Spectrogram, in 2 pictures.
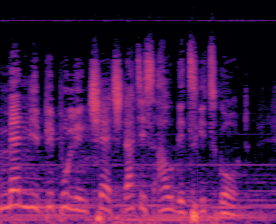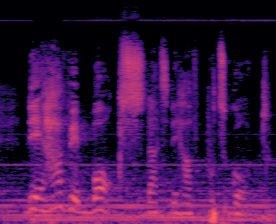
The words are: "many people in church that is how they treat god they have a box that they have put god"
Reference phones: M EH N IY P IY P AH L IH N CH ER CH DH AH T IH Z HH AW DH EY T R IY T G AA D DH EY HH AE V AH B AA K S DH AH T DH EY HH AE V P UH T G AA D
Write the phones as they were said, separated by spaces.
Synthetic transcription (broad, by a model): M EH N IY P IY P AH L IH N CH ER CH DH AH T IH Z HH AW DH EY T R IY T G AA D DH EY HH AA V AH B AA K S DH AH T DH EY HH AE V P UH T G AA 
